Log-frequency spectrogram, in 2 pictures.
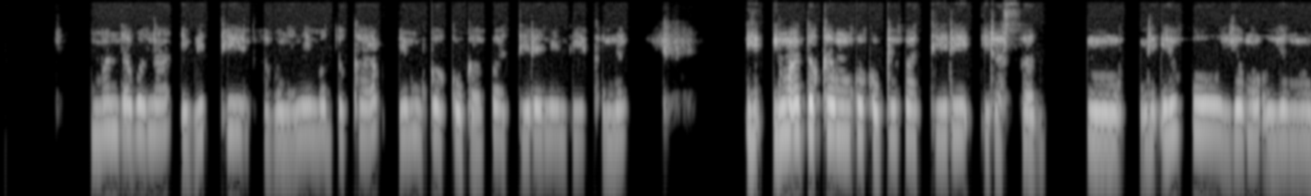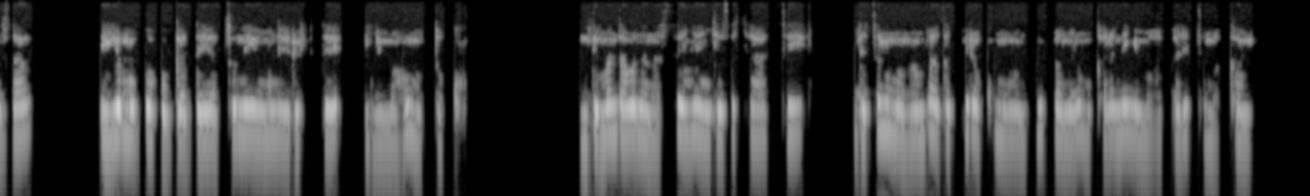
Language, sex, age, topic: Kinyarwanda, female, 18-24, government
